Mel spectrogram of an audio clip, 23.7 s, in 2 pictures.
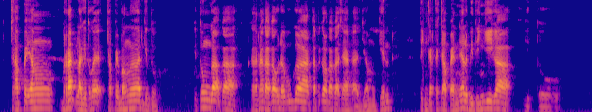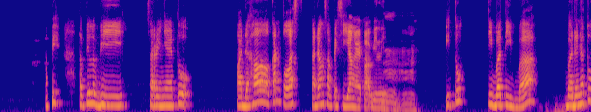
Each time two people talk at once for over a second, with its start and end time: none

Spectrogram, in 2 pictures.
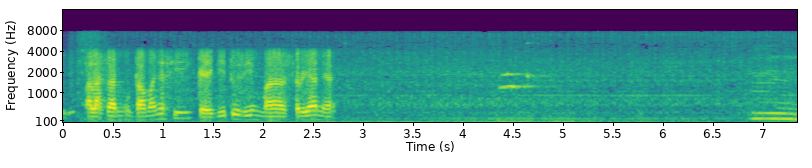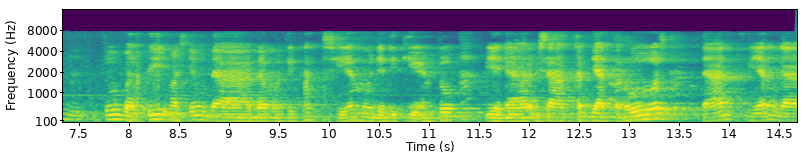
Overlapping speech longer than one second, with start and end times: none

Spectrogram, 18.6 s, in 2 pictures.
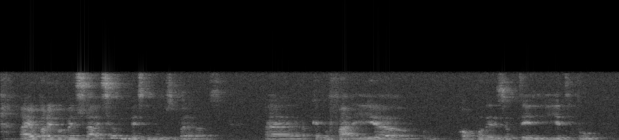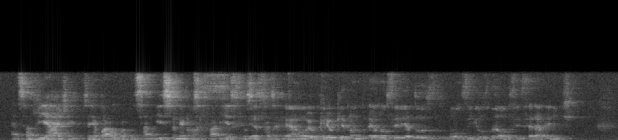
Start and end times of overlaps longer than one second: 11.8-14.2

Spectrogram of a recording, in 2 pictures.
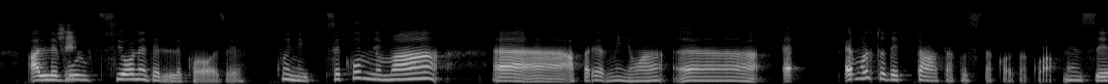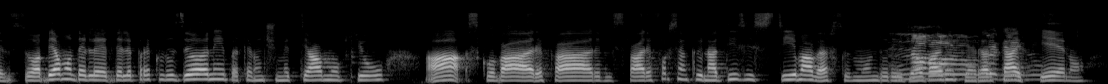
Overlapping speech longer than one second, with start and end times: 19.9-21.6

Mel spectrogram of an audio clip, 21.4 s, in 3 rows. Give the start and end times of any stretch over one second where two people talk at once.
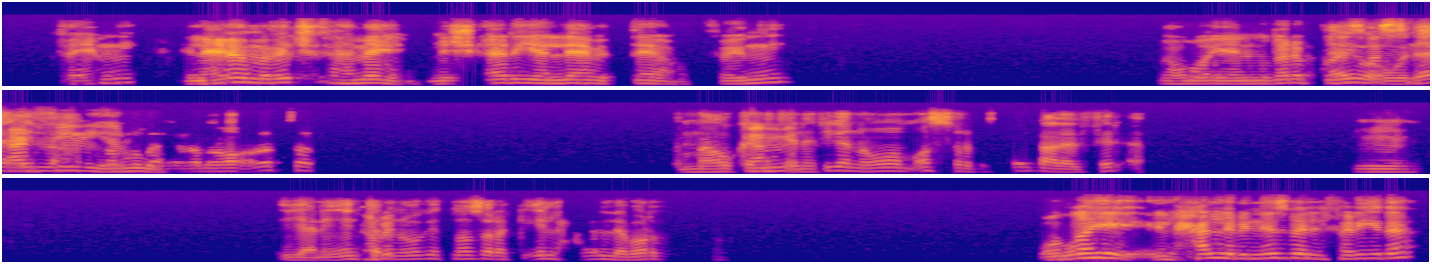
6.6-8.0

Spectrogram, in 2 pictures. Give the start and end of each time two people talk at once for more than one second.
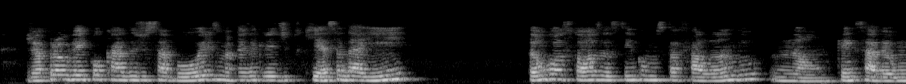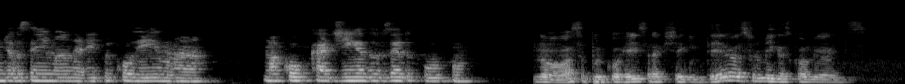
none

